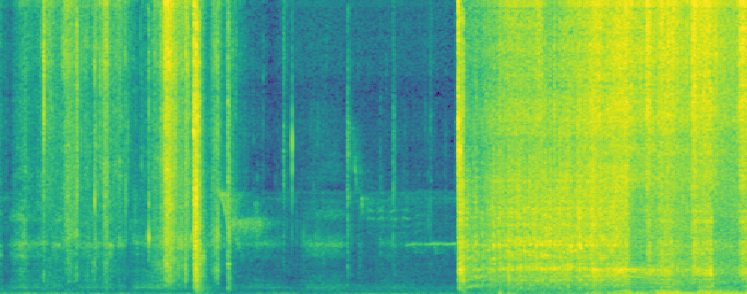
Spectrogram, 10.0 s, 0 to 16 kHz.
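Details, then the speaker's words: Old small-block V8 in a Camaro, fired on fuel poured in from a bottle: abrupt start settling into a strong, even loping idle; engine healthy and tough. "you cannot kill an old small block you just can't tough as Nails"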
